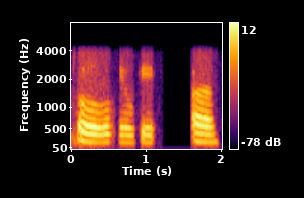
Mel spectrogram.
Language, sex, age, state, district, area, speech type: Tamil, female, 30-45, Tamil Nadu, Chennai, urban, conversation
